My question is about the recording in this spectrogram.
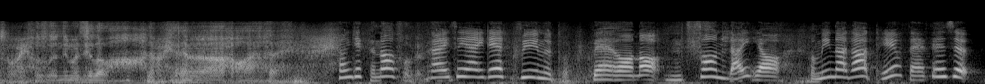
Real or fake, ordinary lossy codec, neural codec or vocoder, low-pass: fake; none; codec, 16 kHz, 0.5 kbps, X-Codec, HuBERT features, trained on LibriSpeech; none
